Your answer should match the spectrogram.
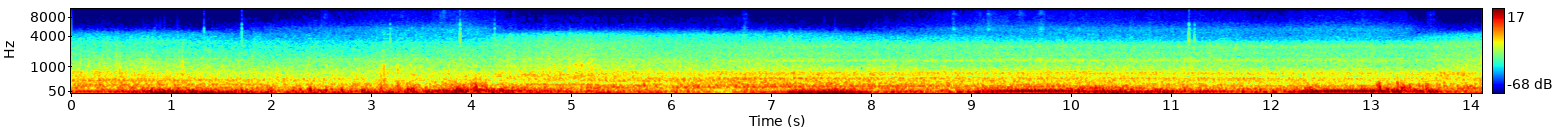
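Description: Vehicle driving along a gravel road: a steady engine and tyre hum under repeated gusts of wind buffeting the microphone.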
